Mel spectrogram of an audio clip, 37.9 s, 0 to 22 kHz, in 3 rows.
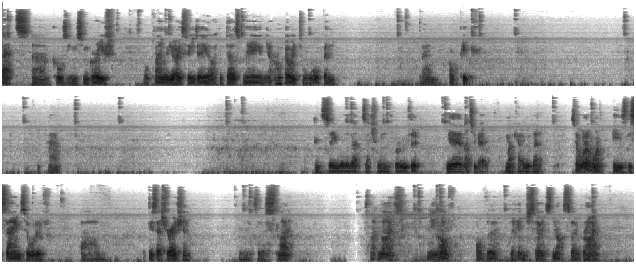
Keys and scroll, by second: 2.1 super+t, 8.1 super+z, 26.3 super+u.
